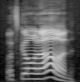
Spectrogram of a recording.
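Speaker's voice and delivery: a brash, booming hello; cocky hello. Shown as a demonstration. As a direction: greet them like you own the room. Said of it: "[name] feeling a little cocky saying hello".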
